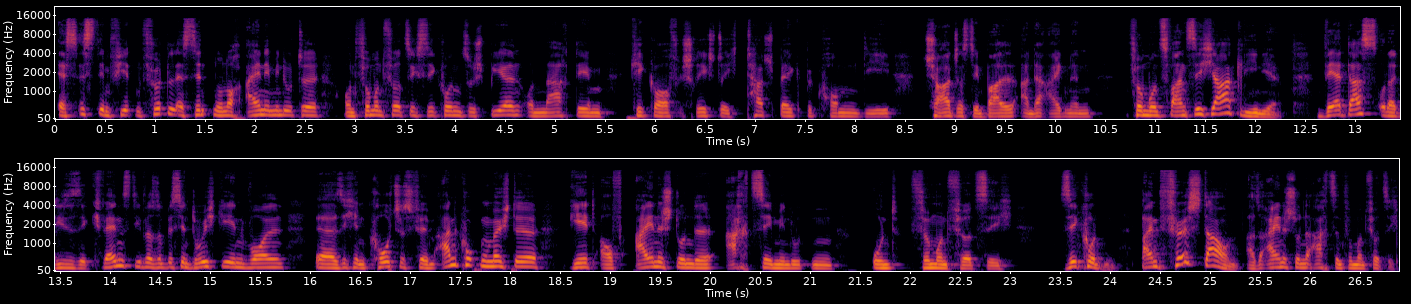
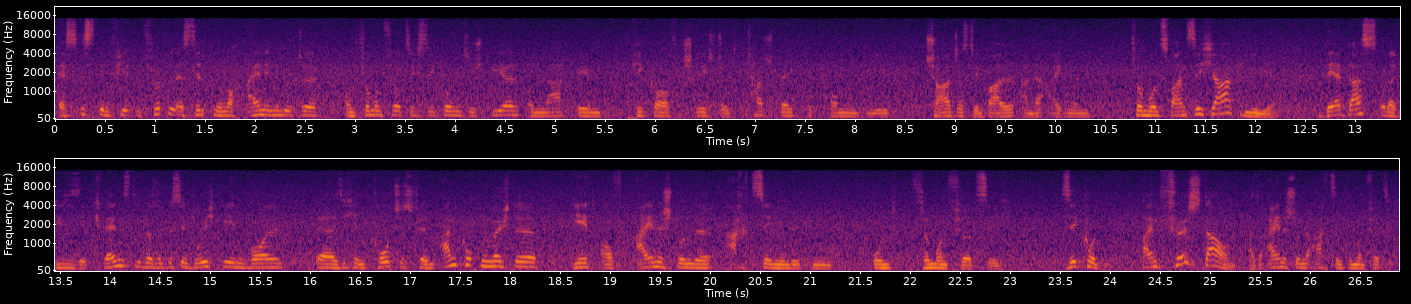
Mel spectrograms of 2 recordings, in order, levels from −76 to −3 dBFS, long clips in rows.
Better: first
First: none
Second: hiss; loud; throughout; 6 dB below the speech

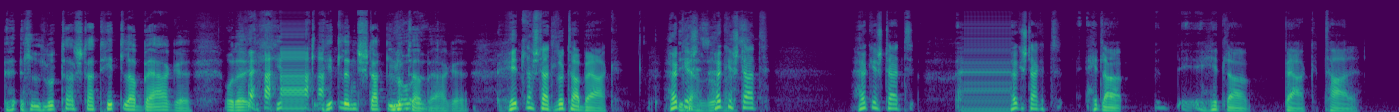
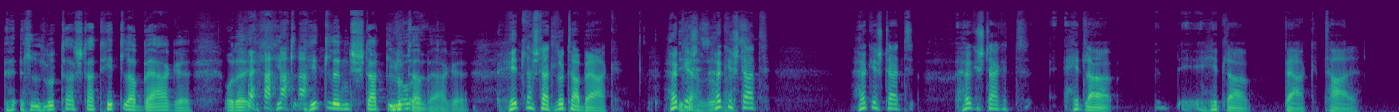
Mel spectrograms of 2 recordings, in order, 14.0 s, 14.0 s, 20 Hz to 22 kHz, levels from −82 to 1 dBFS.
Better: second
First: audio freezing; at 3 s and at 9.5 s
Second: none

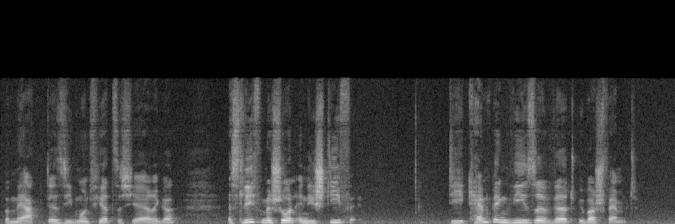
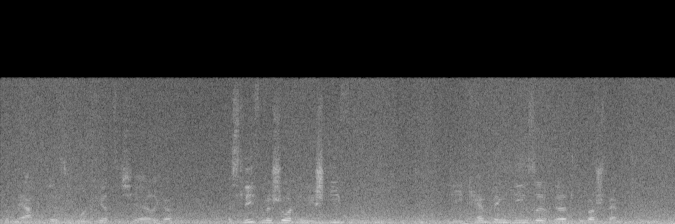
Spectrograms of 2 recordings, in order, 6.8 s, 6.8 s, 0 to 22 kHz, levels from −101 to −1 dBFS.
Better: first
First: hiss; faint; throughout; 30 dB below the speech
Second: hiss; loud; throughout; 1 dB below the speech

